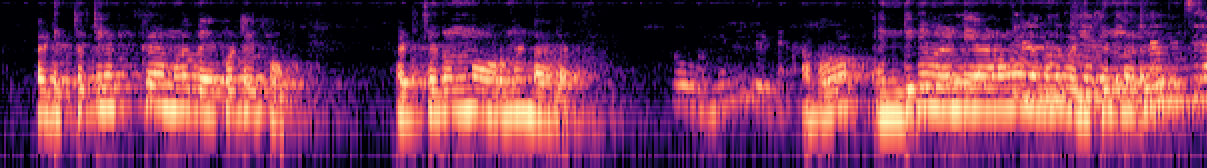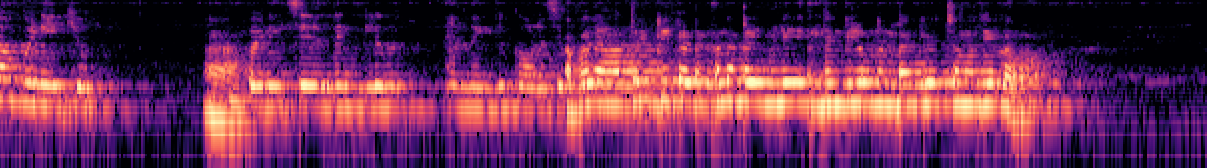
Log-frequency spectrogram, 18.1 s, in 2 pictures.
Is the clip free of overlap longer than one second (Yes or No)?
No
